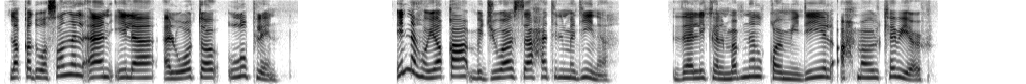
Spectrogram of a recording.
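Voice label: arabic female e-learning, voice demos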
